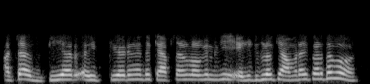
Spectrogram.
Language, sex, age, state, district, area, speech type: Bengali, male, 18-30, West Bengal, Paschim Medinipur, rural, conversation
